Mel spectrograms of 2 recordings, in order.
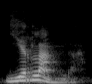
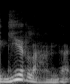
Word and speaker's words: ghirlanda: E ghirlanda is a garland. See? Ge and gi. Ge e gi. You pronounce like guest or geese.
